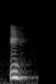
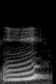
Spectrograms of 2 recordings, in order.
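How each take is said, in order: First: The vowel is a short i sound. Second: The vowel is a long ee sound. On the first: The speaker calls it right. "but say E" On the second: The speaker calls it wrong. "Don't say E"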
